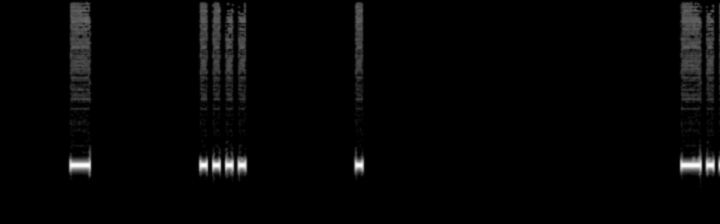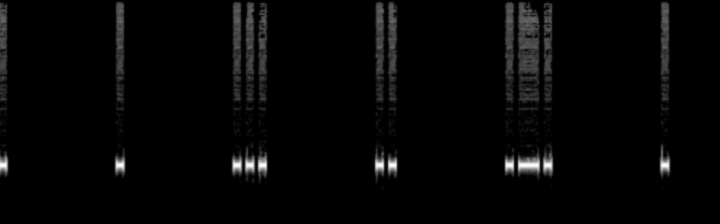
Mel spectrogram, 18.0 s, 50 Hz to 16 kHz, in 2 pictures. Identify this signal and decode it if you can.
Morse code, heard as a keyed tone, about 15 wpm, spaced as for 5 wpm, 1000 Hz. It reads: THE DESIRE
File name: qotdfiles / 5wpm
